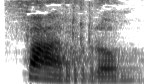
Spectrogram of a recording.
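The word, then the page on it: farro: Italian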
